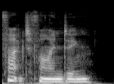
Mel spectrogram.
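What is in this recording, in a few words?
"fact-finding", British English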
